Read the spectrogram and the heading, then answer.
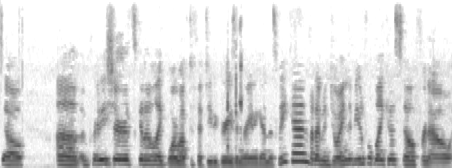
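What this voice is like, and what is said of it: Congested, sick-sounding voice. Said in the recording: “I've just been sick for like literally a month, over a month. And if that's why I sound weird, it's just dealing with the aftermath of that ... makes me take for granted being able to breathe through my nose”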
